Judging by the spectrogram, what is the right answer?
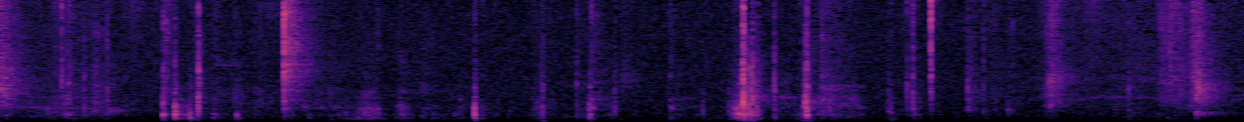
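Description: Handling noise of a hand-held video camera being carried and set down: scattered clicks, rustles and knocks, the loudest knock a little before four seconds in as it comes to rest.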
